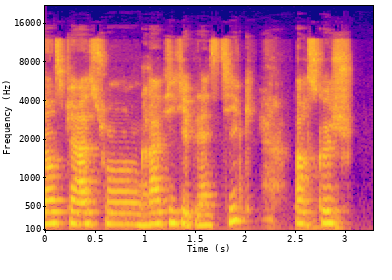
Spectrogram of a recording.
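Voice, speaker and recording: Her delivery is fairly slow and monotone, with flat intonation. The woman's pitch sits at a medium level. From Paris, France. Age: 30s. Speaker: illustrator and author. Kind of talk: interview testimony. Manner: hesitant, many fillers.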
